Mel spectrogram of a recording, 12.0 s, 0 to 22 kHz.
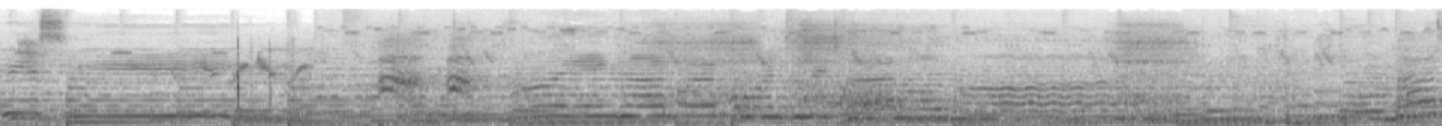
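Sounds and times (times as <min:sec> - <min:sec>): crow cawing: 0:03.1 - 0:04.2.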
